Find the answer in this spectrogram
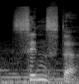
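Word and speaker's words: Sinchester: the boring town of sinchister sin jester sinster what it's pronounced sinister how do you know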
